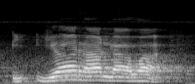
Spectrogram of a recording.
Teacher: ये अंतस्थ व्यंजन सघोष और अल्प प्राण होते हैं।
